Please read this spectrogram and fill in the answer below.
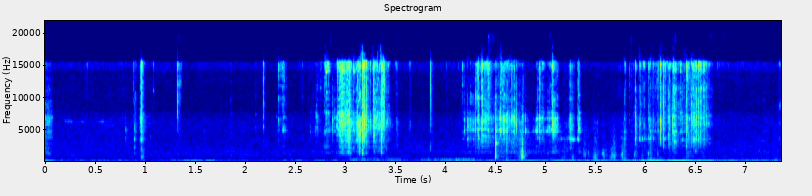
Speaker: I don't know if you guys heard that but that's why I have no overdrive I can hear metal rattling around inside that front planetary so this is probably number one problem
